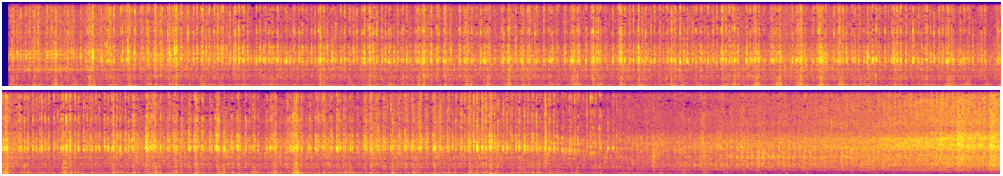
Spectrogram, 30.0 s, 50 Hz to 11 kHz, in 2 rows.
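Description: Ford ED Falcon engine with a big cam and high compression idling, with an uneven, pulsing beat. It holds an idle on a J3 performance chip, without which it will not idle.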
